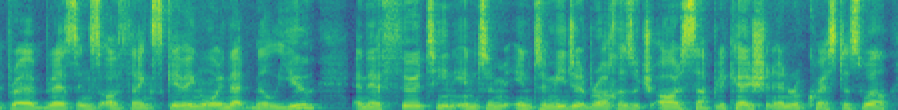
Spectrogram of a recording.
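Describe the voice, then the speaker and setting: Man teaching a prayer class, halting restarts. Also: medium pitch, a little mellow. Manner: explanatory, frequent restarts and stammered words. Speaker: religious teacher. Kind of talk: spoken Torah class on prayer.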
